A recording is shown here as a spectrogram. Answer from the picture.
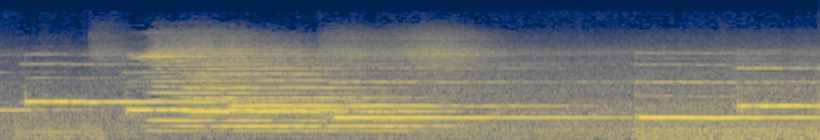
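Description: A slow melody of long held electronic notes, each stepping to a new pitch every second or two, with a fuller, louder chord from about a second in to about three and a half seconds.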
